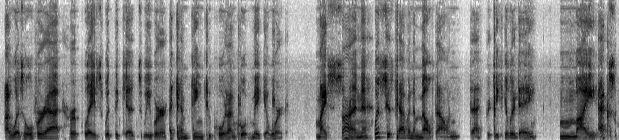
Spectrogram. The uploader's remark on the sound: On Monday's we're BLOWING UP Soul University's Pay Me What I'm Worth conference-call based classes.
